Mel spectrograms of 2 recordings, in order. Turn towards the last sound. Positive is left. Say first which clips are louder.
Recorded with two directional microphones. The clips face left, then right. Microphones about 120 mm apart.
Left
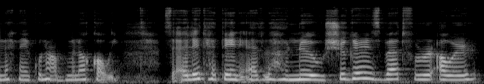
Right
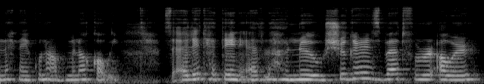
# left 5 dB
turn(degrees=35)  # may be behind; listen again after turning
